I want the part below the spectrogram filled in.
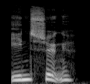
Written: indsynge

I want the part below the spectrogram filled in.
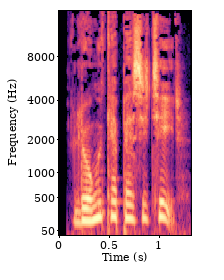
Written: lungekapacitet

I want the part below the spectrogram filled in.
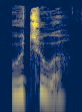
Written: udtur

